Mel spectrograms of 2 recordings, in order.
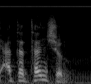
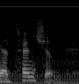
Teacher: You say attention. That could be spelled phonetically with just one T. It makes one t sound.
